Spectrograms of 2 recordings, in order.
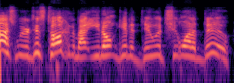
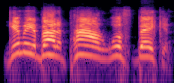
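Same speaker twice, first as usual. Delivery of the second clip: a lightly voiced old customer, a bit higher and much louder; old man with false teeth; 3 semitones higher, 10 dB louder than usual. Old customer ordering at the meat counter, loud mumbling. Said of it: "he had false teeth".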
